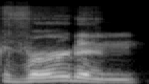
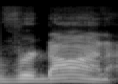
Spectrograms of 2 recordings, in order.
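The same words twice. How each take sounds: First: "Verdon" as VUR-din; "Verdon" ending in a weak -dən; unsure pronunciation. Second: "Verdon" as ver-DAWN; "Verdon" ending like the name Don; alternative pronunciation. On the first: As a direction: say "Verdon" with a reduced second syllable, VUR-dun. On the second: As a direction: say "Verdon" with a full second syllable, ver-DAHN. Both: Real, not acted. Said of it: "I don't actually know how it's pronounced".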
